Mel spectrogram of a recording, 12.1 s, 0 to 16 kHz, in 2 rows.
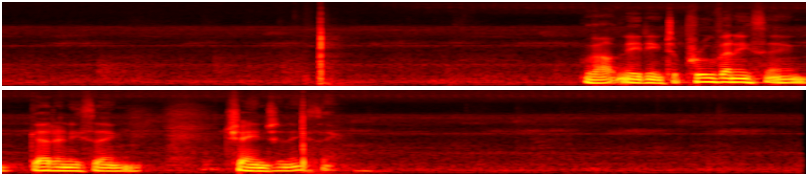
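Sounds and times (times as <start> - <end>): faint insect sound: 0.0 - 12.0.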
